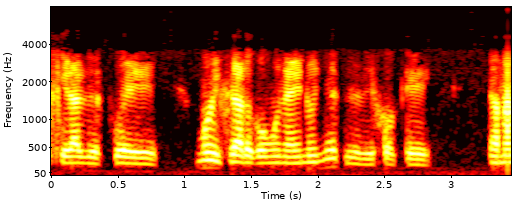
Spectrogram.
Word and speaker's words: Unai Núñez: para hablar de Unai Núñez, ahora lo he dicho bien.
